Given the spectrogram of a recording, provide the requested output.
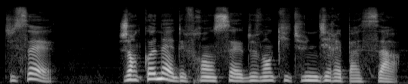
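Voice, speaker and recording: A woman's voice: on the low side, lively intonation, unhurried, darkish tone. A woman voicing an indignant young woman who hurls defiance at an officer in a story reading. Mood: bitter. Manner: vehement, angry.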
